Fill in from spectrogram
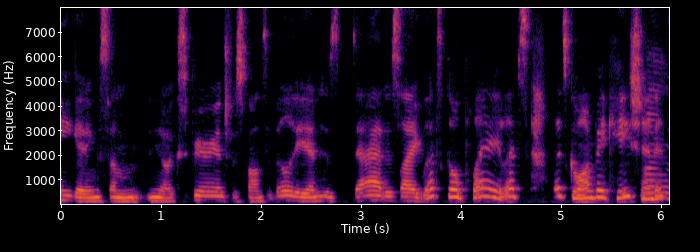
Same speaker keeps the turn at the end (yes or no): yes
